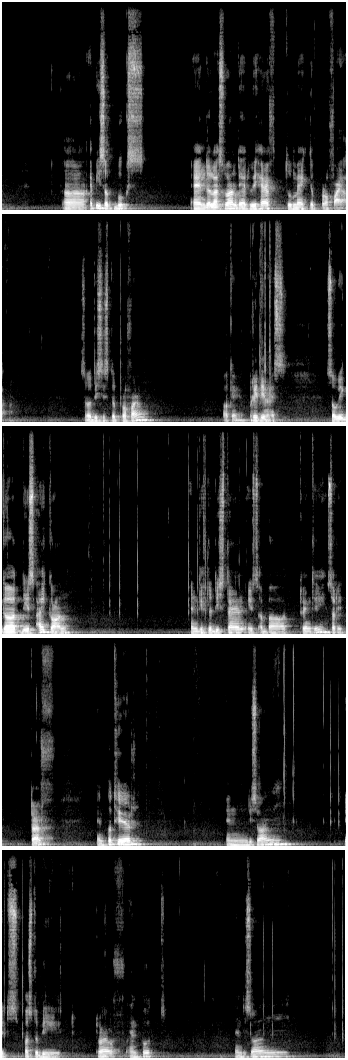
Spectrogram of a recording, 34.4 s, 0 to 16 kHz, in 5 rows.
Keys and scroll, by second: 14.7 super+=, 18.5 alt+Down, 20.2 alt+Down, 29.8 alt+Down, 30.3 alt+Down, 30.6 alt+Down.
